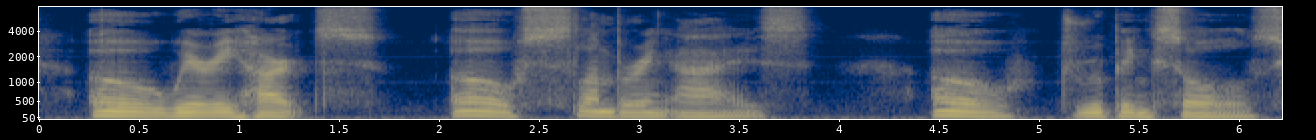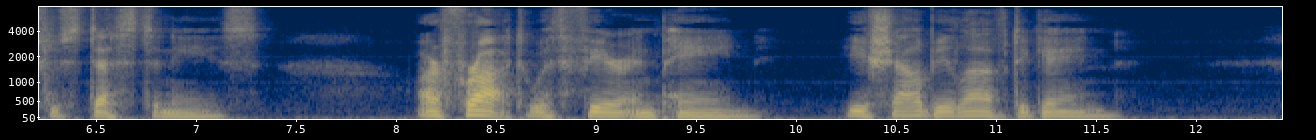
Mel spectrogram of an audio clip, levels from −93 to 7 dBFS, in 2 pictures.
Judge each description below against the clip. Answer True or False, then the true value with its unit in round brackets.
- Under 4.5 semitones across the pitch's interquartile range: True (2.6 semitones)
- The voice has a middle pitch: False (100 Hz)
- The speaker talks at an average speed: False (105 wpm)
